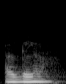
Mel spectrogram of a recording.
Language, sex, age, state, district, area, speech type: Hindi, male, 18-30, Rajasthan, Jaipur, urban, read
